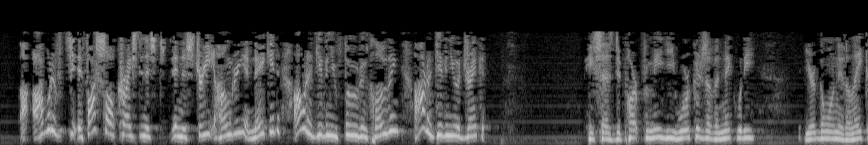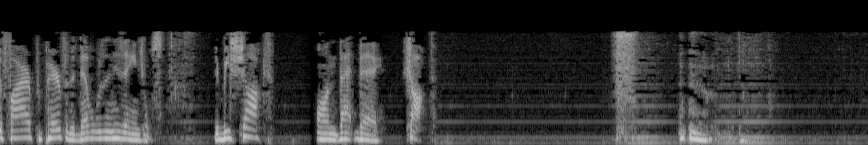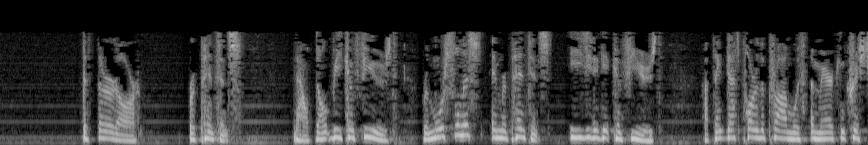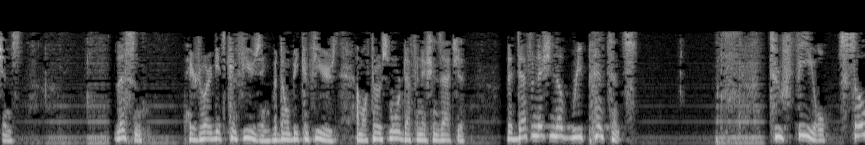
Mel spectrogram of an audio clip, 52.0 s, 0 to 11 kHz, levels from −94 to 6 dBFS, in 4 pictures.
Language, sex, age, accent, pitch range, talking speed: English, male, 30-49, American, 110-180 Hz, 130 wpm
